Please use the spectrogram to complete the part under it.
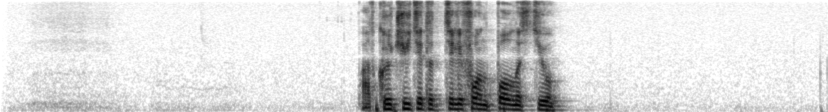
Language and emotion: Russian, angry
